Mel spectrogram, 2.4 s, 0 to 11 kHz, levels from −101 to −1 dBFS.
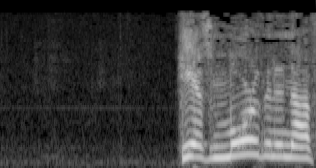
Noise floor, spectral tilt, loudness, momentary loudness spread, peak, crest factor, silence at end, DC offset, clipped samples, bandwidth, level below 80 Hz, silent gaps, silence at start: -69 dBFS; -4.5 dB/octave; -23 LUFS; 3 LU; -10 dBFS; 16 dB; 0 s; under 0.1%; under 0.1%; 8.8 kHz; -70 dBFS; none; 1.35 s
